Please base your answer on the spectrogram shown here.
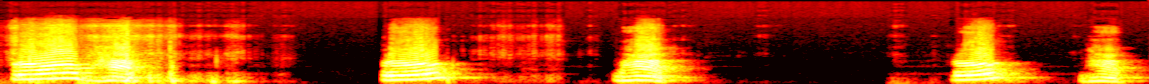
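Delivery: প্রভাত said as probhat, first vowel o, drawn out; teacher models প্রভাত slowly with an o sound; pron of প্রভাত. Shown as a demonstration. Pron lesson: teacher to students, প্রভাত drawn out as probhat. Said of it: "কিন্তু উচ্চারণ হবে".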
